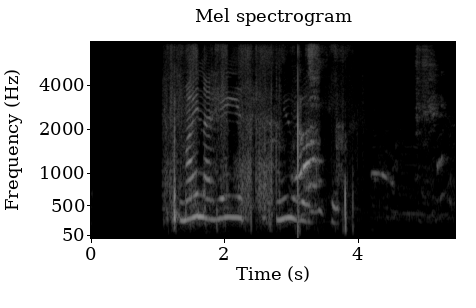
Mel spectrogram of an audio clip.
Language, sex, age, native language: Icelandic, male, 10, Icelandic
